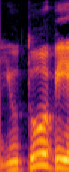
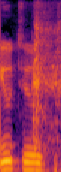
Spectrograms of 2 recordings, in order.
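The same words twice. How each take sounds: First: It has an added vowel sound at the end. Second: It ends on the consonant, with no added vowel.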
